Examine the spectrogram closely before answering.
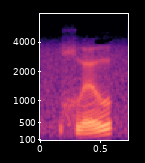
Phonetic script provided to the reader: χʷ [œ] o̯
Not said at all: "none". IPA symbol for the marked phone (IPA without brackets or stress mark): œ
